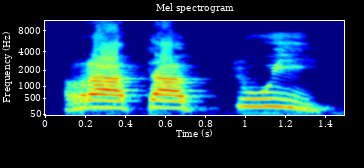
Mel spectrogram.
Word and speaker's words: ratatouille: Now, for instance, you can find it in word like o u i double l e and you see it in ratatouille.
